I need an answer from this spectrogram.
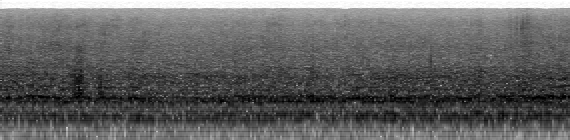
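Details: Honey bee colony in a top bar hive, untreated for Varroa for over two seasons, being split with queen cells on one side: steady dense buzzing hum with a sustained low drone throughout.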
